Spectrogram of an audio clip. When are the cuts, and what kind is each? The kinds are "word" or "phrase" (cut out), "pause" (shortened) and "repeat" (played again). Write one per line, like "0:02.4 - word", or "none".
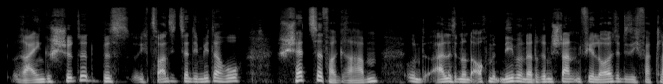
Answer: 0:01.5 - word
0:03.2 - word
0:04.5 - word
